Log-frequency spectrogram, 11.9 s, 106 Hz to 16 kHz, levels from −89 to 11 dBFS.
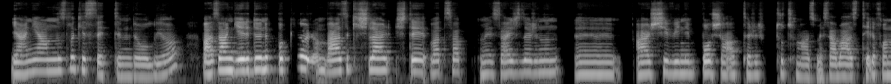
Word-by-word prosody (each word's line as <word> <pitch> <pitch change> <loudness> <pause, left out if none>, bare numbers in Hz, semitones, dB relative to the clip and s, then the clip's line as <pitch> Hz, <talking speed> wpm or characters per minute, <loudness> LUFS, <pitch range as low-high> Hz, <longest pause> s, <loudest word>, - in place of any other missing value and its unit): Yani 200 +2 -1
yalnızlık 235 +3 -2
hissettiğim 185 -7 -4
de 170 - -3
oluyor. 180 - -4 0.3
Bazen 245 +5 +6
geri 235 +1 +8
dönüp 260 +1 +5
bakıyorum. 245 0 +3
Bazı 235 +3 +2
kişiler 245 0 +1
işte 450 -1 +2
WhatsApp 220 - -7 0.2
mesajlarının, 210 +2 -5 0.2
eee, 195 0 -5 0.3
arşivini 200 +1 -1
boşaltır 190 -2 -2
tutmaz, 175 -6 -8
mesela 170 -1 -4
bazı 170 -1 -3
telefon 185 0 -5
210 Hz, 105 wpm, -22 LUFS, 195-240 Hz, 0.3 s, geri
